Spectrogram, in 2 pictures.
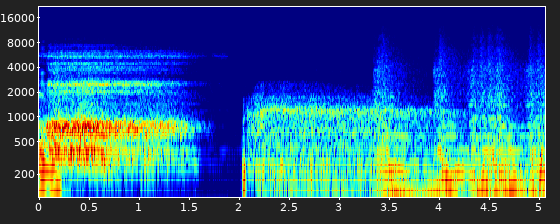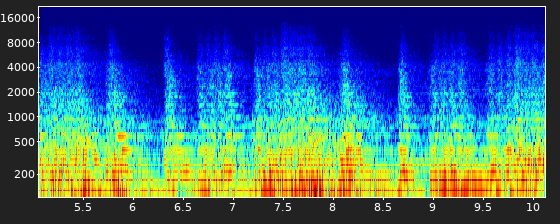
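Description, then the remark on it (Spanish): A loud, hissing mechanical respirator breath of Darth Vader fills the first two seconds, then cuts off as a brassy orchestral march with heavy, steady drum beats takes over. “Dios mío, que suene esa respiración de Darth”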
